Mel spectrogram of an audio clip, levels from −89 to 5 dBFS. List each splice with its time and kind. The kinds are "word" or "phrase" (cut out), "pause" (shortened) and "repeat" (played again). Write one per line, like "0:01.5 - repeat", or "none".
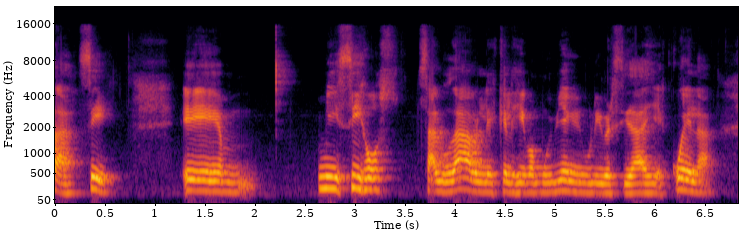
none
